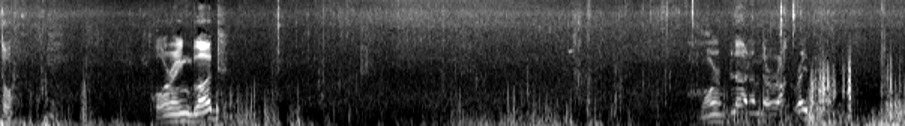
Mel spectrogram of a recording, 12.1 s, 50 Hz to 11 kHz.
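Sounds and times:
footsteps crunching through dry grass: 0.0s - 12.0s
wind rumbling on microphone: 0.0s - 12.0s.

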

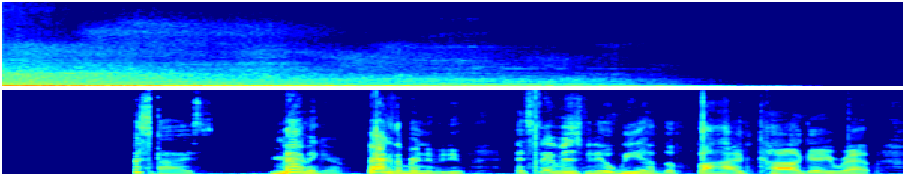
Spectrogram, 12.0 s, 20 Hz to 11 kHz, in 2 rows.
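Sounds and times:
deep bass boom: 0.0s - 5.4s.

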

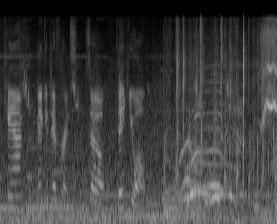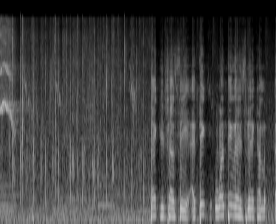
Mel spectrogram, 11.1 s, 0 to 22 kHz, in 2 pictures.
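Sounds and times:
crowd applauding: 3.2s - 8.9s.

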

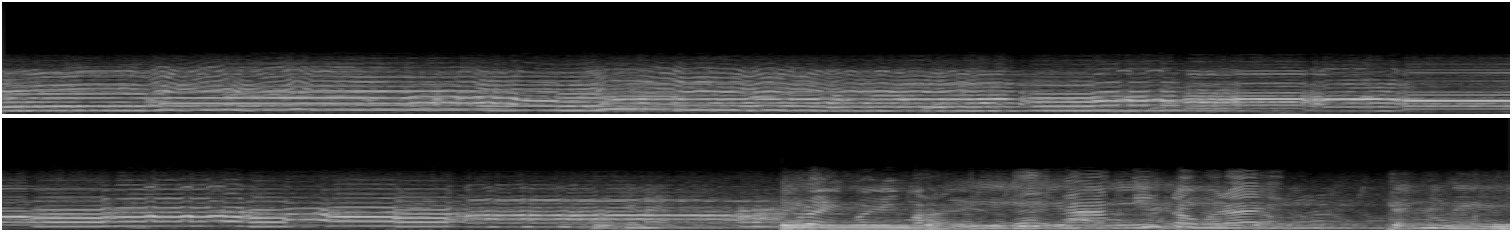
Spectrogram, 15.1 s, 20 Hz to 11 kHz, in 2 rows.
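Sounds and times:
instrumental melody: 0.0s - 15.0s
person talking: 10.5s - 15.0s.

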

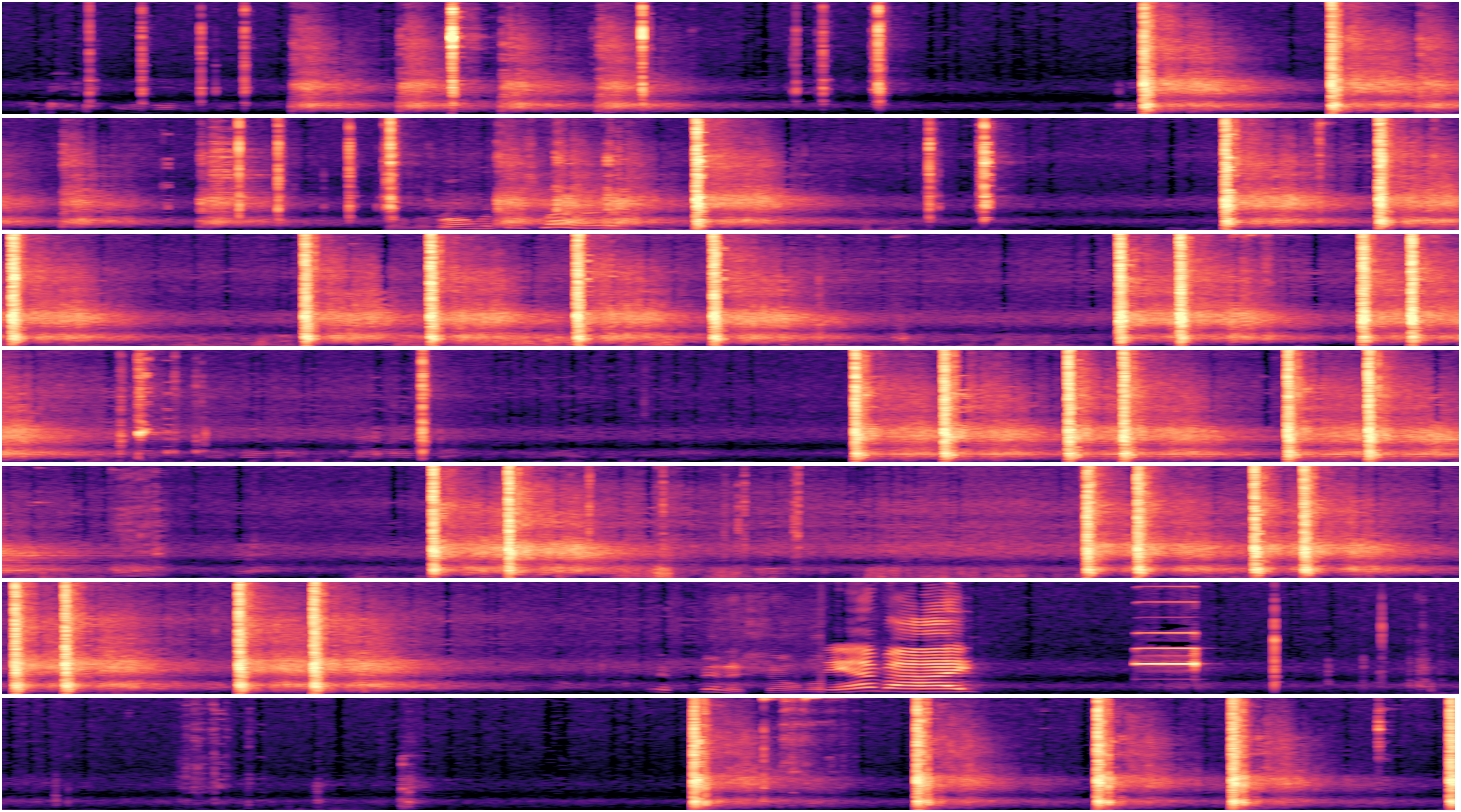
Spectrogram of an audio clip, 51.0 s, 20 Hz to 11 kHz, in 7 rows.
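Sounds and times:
pistol shots: 1.4s - 3.4s, 5.7s - 8.8s, 9.8s - 11.4s, 13.4s - 15.3s, 16.0s - 18.8s, 20.1s - 22.2s, 26.1s - 29.3s, 31.3s - 32.3s, 34.5s - 38.7s, 47.2s - 50.4s.

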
